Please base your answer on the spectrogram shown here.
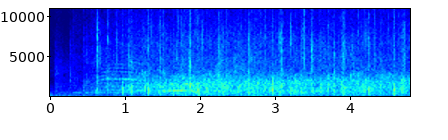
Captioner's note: audience applauds and cheers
